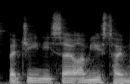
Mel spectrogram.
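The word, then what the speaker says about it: Baggini: If it's any consolation, I'm always called Bagini when it's Bagini, so I'm used to having my own name mispronounced.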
